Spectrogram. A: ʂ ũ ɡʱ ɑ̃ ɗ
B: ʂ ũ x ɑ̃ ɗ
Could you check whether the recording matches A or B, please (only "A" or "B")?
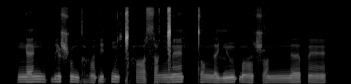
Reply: A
